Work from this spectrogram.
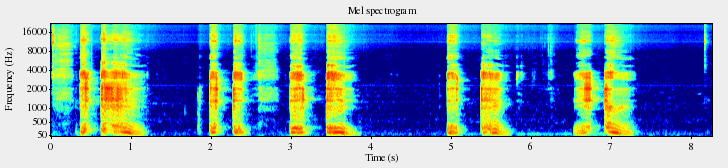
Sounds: Throat clearing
